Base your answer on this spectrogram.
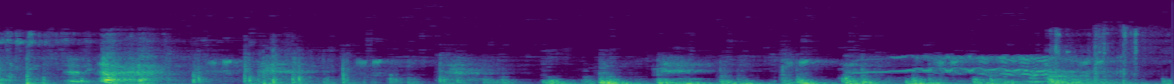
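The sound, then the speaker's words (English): Horses whinny loudly as two riders rein them to a stop after dark in front of Jeff Piggott's office, a high quavering neigh rising over a busy jumble of hoof clatter and snorting, with another drawn-out whinny near the end. “Darkness had fallen when they finally reined up their horses in front of Jeff Piggott's office.”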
